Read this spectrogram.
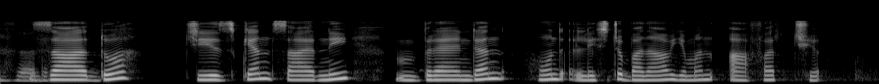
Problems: background conversations at intervals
